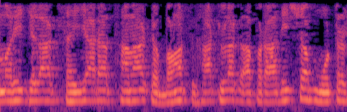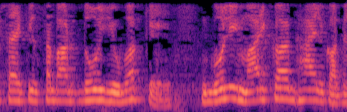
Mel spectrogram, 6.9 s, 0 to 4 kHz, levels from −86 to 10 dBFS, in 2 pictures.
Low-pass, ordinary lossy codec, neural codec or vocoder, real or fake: 3.6 kHz; none; vocoder, 44.1 kHz, 128 mel bands every 512 samples, BigVGAN v2; fake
